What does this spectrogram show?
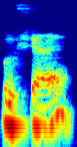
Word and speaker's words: Bueche: My name has Mm-hmm. a strange pronunciation. It's pronounced Bueche. Mm-hmm. But if you read it and if you know any German, it's like Buka, which is butcher, probably is the derivation of it.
